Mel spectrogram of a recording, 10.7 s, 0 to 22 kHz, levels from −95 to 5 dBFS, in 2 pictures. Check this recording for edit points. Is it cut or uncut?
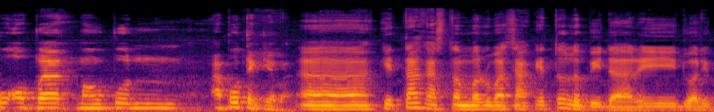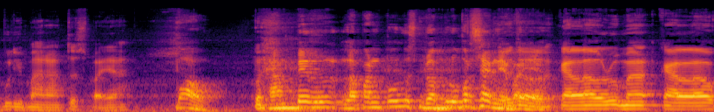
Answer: uncut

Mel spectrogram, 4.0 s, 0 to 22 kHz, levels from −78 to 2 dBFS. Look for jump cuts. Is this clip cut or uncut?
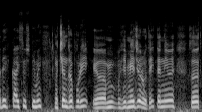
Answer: cut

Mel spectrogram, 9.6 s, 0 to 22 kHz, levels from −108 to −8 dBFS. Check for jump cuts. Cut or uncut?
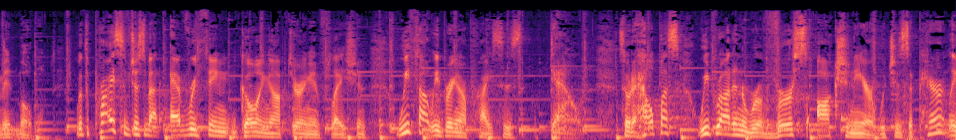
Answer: uncut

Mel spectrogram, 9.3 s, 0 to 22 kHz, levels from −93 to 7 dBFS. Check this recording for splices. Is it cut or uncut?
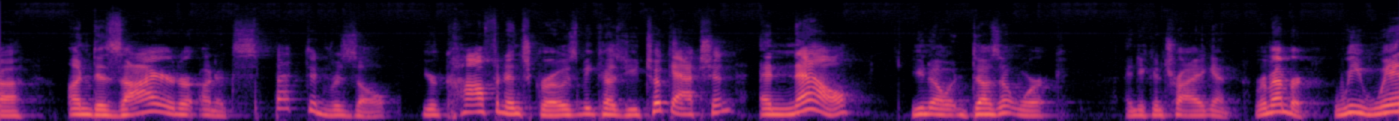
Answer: cut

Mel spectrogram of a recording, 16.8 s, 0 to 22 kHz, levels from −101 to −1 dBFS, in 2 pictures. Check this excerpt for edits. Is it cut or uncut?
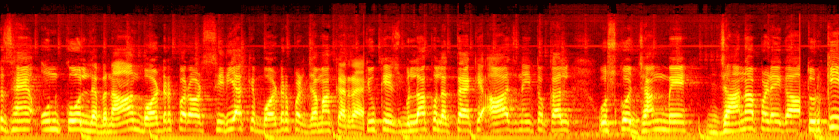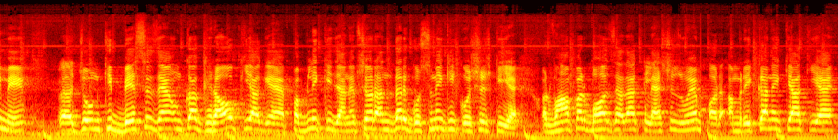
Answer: cut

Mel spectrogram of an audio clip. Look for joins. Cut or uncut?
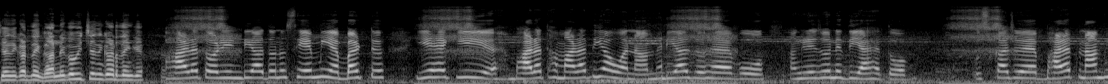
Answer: cut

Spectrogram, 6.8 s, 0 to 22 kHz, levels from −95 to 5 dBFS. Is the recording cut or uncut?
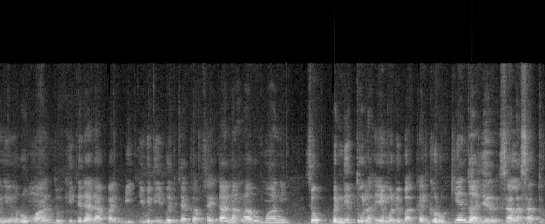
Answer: cut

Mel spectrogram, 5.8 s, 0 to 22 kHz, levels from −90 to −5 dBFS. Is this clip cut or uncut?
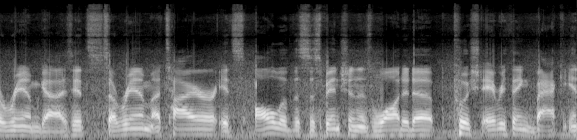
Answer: cut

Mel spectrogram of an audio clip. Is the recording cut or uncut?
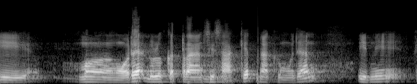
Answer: cut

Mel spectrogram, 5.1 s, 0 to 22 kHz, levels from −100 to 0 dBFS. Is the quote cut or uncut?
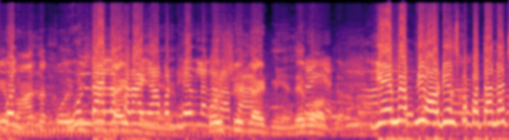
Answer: uncut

